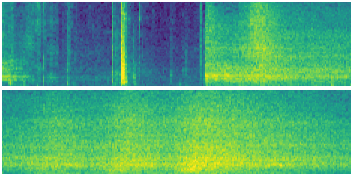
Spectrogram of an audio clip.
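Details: Renault Clio with a no-start fault, after the crank sensor was removed and cleaned: a couple of faint clicks, then the engine catches at once and settles into a steady, even run; normal start.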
